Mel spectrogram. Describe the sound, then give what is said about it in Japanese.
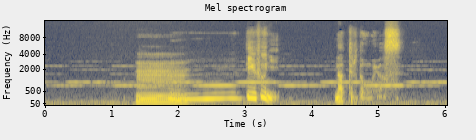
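A faint, steady two-tone ambulance siren runs underneath the whole stretch while people talk over it, staying fairly constant as if passing nearby rather than fading. “救急車が鳴ったんで、じゃあ僕はこれぐらいにしときましょう。”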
